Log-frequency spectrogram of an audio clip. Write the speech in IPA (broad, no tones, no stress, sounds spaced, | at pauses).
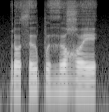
ɾ o θ ɯ p ɯ ɦ ɯ ʁʷ e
